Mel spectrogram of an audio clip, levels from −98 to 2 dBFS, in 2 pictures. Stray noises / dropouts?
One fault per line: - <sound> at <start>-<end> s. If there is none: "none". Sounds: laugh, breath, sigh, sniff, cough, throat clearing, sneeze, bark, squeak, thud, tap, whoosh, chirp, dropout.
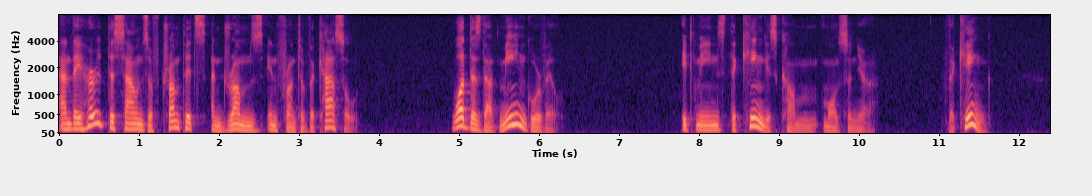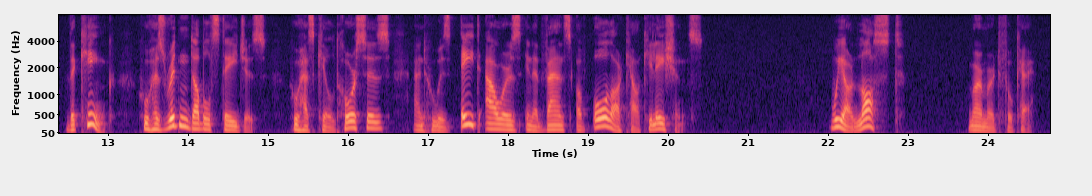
none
